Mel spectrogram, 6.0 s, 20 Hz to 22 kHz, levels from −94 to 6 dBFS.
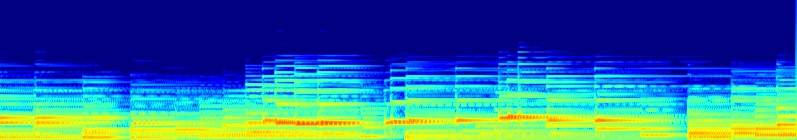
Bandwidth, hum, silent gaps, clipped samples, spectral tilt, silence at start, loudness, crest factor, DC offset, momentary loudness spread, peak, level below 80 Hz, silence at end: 4 kHz; none; none; under 0.1%; -13 dB/octave; 0 s; -23 LUFS; 16 dB; under 0.1%; 8 LU; -6 dBFS; -44 dBFS; 0 s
